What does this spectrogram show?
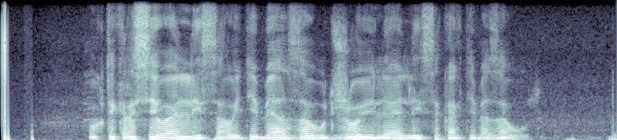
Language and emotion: Russian, positive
